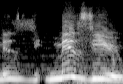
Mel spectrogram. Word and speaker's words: Yu: It's because I've been saying Ms. You, which is how you pronounce it.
